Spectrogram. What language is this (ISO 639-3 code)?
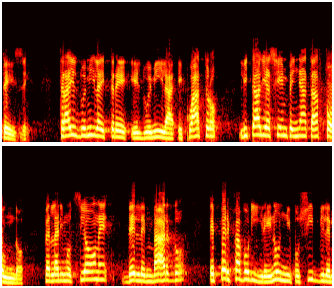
ita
